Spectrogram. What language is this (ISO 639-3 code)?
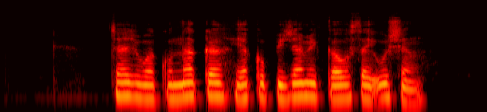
qvi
